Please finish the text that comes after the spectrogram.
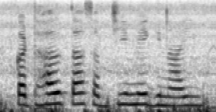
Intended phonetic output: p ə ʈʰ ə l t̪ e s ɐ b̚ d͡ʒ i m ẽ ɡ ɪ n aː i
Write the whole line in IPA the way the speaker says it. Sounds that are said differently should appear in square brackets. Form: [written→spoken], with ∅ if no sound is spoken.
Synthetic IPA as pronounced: [p→k] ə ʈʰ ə l t̪ [e→a] s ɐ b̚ d͡ʒ i m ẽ ɡ ɪ n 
